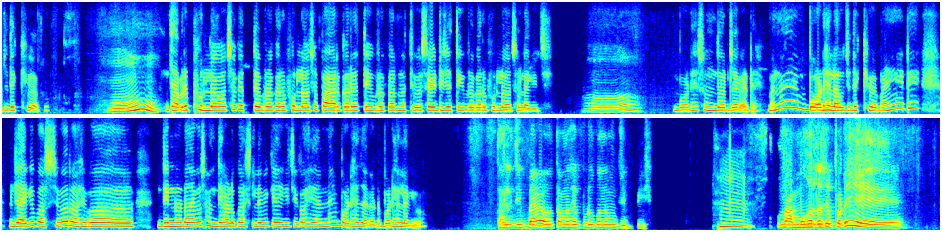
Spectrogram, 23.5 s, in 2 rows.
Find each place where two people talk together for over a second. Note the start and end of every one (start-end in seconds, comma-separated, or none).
none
